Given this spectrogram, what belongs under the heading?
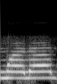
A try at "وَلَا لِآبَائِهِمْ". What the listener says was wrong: آ کو ذرا کھینچے، لآبائہم،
